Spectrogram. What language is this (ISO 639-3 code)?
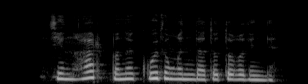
bak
